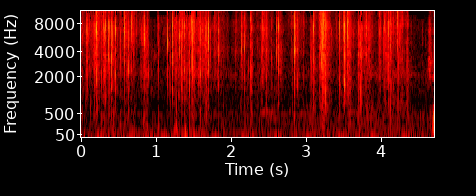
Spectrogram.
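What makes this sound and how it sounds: A large, full Butterfinger candy bar in its sealed yellow plastic film wrapper is crinkled and squeezed by fingertips and long nails. The result is a quiet, continuous run of sharp, bright crackles and crinkles with little low end and almost no ring after each snap.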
